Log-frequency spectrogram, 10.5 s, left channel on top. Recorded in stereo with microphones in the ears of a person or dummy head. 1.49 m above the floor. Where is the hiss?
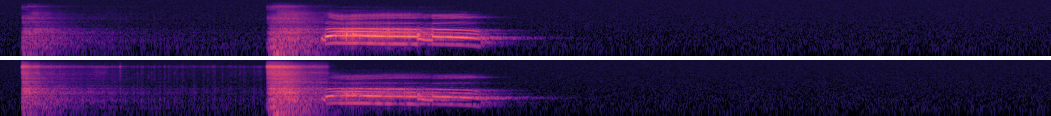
60° right (ahead or behind), 2.5 m.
